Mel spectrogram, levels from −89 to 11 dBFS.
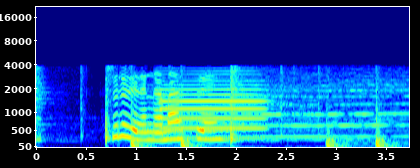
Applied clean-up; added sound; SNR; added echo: none; Wind instrument, woodwind instrument + Drum / Drum kit; 3 dB; none.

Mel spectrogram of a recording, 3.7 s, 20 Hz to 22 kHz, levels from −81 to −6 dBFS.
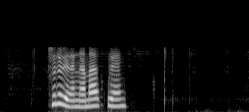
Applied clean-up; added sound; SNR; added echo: neural separator model SepFormer WHAM!.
